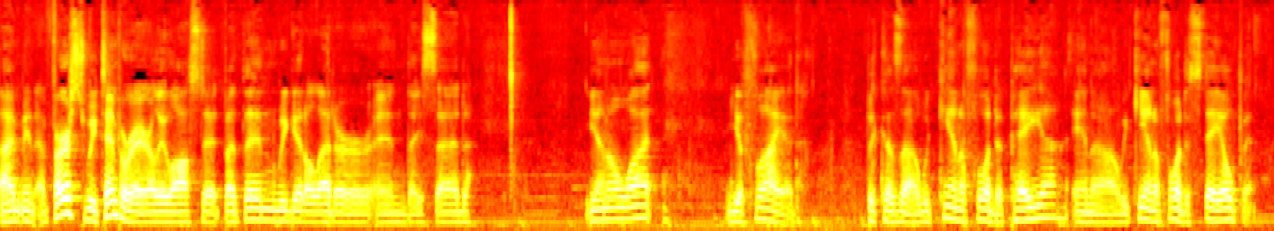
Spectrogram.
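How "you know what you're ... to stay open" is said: put-on Brooklyn accent. Retelling the letter that came from the employer, in a Brooklyn accent. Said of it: "I don't know why I did a Brooklyn accent".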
